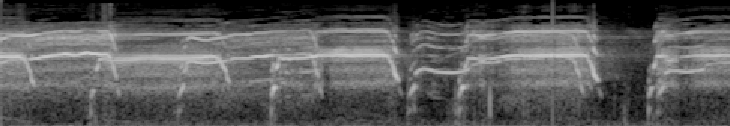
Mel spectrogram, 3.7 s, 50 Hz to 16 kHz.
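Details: Begging black stork chicks during an early-morning feeding at their Latvian nest, 24 June 2016: intense, sustained, high harmonic screeches that run together, with falling slurs and a short pause near the end.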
